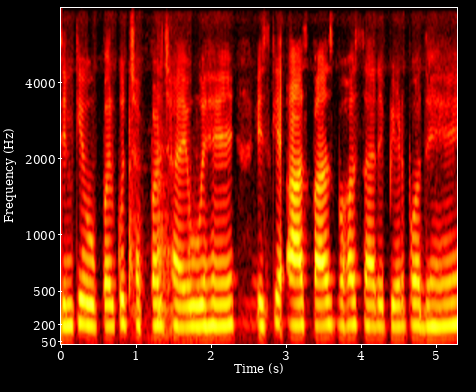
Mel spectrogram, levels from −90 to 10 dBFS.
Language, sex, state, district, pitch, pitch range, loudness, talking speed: Hindi, female, Bihar, Samastipur, 195 Hz, 190-200 Hz, -16 LUFS, 145 wpm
